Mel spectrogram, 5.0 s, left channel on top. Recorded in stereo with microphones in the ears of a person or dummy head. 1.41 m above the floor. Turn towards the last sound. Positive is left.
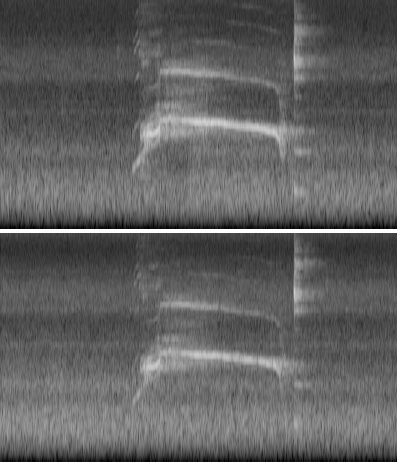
turn(degrees=5)  # may be behind; listen again after turning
